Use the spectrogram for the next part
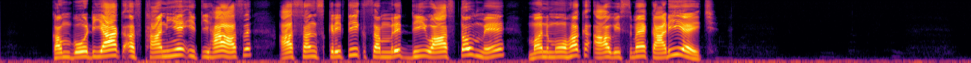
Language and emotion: Maithili, surprised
